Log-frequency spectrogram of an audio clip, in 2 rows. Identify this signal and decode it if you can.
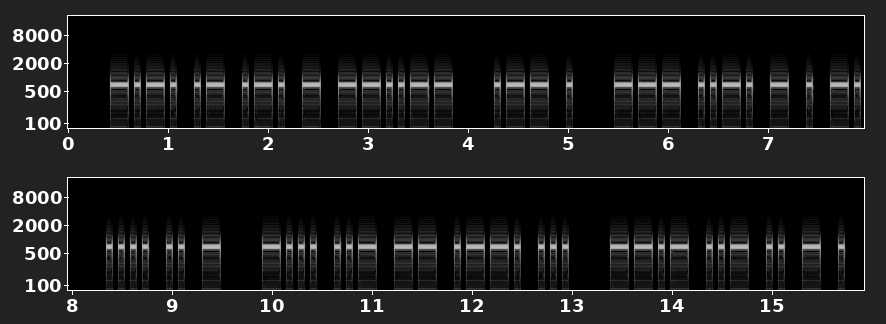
Morse code, heard as a keyed tone, about 19 wpm, 700 Hz. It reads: CART, WE OFTEN HIT BUMPS QUITE
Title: Pangram Challenge v2 - 20wpm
